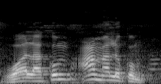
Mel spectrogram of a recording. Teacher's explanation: Idhar syafawi. Idhar itu adalah jelas, ya. Artinya apa? Mim sukunnya dibaca jelas.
